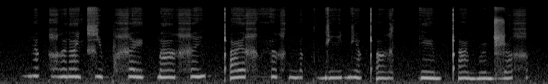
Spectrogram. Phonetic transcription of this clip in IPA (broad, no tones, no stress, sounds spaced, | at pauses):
b ĩ q ʁ ə̃ ɾ ã t͡ɕ e b χ e ɡ͡b ã χ i b qʼ e χ θ ə̃ χ ŋ ə q d i d ĩ qʼ ã ʁ tː ẽ b qʼ ẽ b ə̃ ɖ͡ʐ ʌ χ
